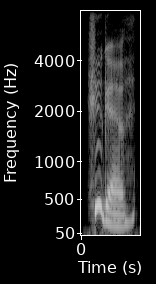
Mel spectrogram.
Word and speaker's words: hygge: of cozy enjoyment oh really yeah it's called hugo it's spelled h-y-g-g-e and in fact it's taken over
